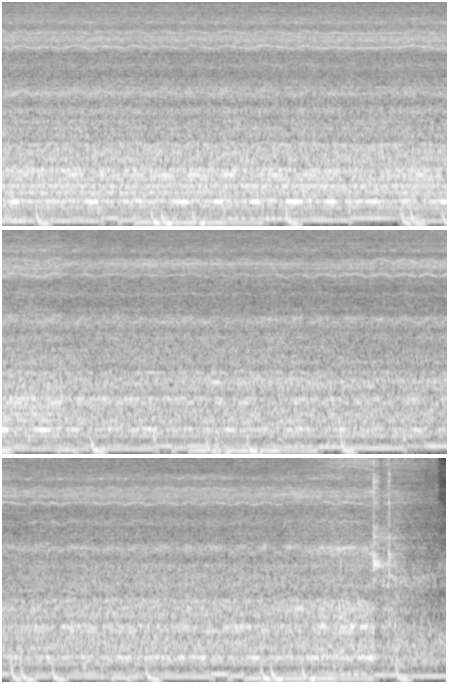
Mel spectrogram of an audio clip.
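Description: A stand mixer whips egg whites as sugar is added, giving a loud, steady motor whir with a constant hum that runs unbroken throughout, briefly clinking near the end.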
